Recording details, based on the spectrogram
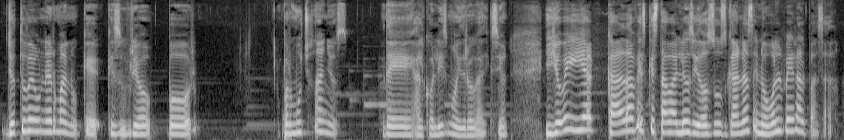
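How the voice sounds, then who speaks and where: A woman with a somewhat higher voice co-hosts a faith talk show. She talks reflectively, sometimes hunting for the right word and laughing softly as she speaks. Light music sits underneath. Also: a little slow, gravelly. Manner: searches for words, laughs softly while talking.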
